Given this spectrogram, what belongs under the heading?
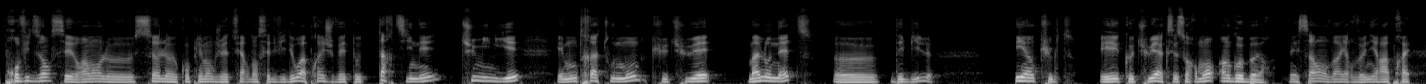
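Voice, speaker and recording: A man's voice: medium pitch, fairly quick, warm tone. A man giving informal, off-the-cuff reaction commentary, scornful and lecturing, checking in with short tag questions. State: sick.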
